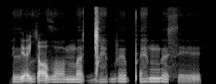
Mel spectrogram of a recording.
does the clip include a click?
yes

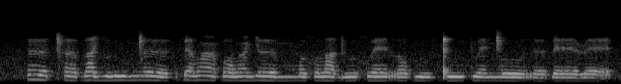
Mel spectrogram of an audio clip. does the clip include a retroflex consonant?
yes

